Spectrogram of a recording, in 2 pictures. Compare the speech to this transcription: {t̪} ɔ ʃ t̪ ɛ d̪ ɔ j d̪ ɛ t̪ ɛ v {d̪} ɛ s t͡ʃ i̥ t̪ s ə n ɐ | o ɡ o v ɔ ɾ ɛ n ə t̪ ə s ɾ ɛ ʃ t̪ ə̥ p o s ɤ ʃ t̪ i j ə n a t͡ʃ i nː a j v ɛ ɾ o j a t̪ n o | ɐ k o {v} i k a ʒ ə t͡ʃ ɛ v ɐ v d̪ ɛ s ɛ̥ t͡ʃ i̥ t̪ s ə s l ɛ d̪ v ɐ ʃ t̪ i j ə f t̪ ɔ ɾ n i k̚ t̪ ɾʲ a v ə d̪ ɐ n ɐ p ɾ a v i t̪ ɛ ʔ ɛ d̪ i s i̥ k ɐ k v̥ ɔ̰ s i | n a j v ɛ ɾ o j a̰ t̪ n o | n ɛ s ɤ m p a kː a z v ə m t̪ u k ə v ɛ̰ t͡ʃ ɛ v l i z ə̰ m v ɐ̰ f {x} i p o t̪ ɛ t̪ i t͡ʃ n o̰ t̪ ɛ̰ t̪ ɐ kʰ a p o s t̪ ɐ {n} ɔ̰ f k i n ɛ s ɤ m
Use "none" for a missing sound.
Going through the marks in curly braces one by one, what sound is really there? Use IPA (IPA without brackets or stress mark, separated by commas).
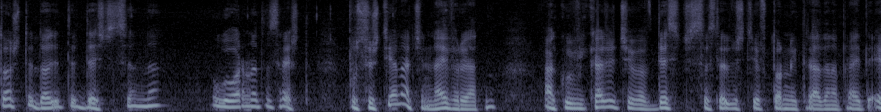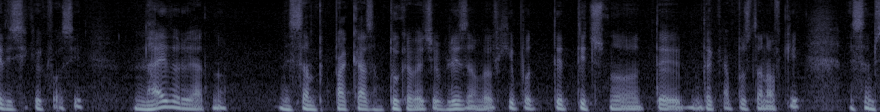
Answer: t̪, d̪, v, x, n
